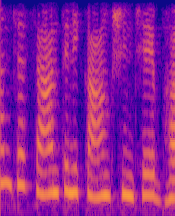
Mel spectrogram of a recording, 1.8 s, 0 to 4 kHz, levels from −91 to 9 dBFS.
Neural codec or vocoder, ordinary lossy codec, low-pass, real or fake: none; Opus, 16 kbps; 3.6 kHz; real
